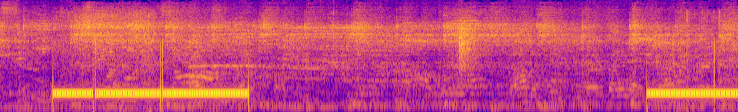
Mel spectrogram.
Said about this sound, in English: Does anybody have voicemail anymore? It's a goddamn long ring.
